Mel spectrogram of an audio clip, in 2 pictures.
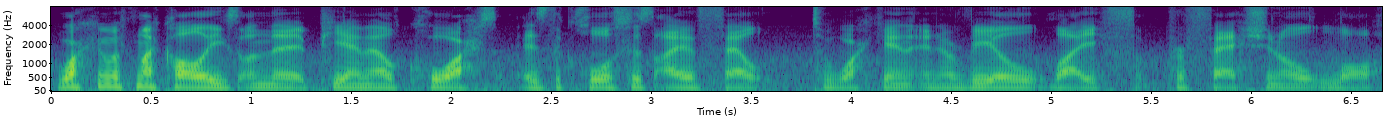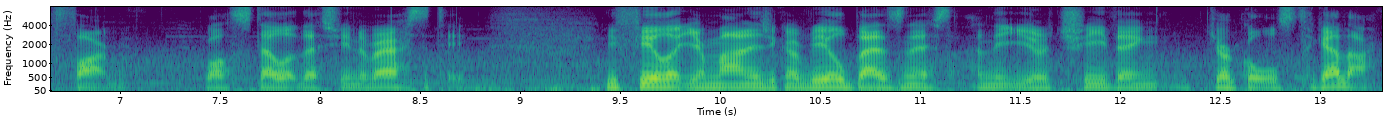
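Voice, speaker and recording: A young man with a mid-pitched voice delivers a prepared testimonial as a student. There is a faint layer of noise behind him. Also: steady tone, a little fast, a bit bright. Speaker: university student.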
